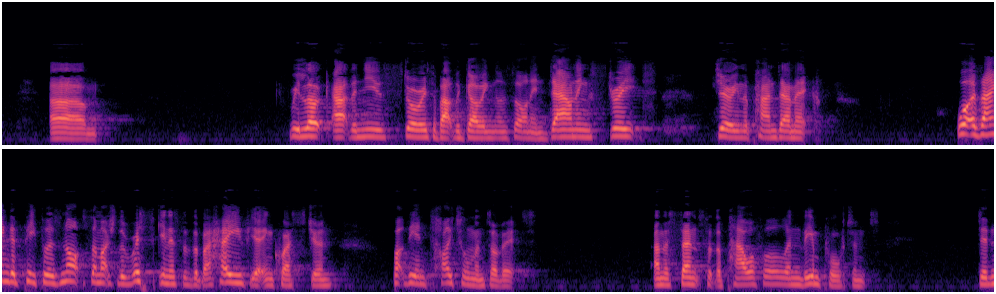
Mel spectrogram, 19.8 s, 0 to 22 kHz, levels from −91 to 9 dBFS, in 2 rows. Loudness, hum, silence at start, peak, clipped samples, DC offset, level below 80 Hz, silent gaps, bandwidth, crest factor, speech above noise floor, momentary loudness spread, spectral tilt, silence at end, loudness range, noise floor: -26 LUFS; none; 0.5 s; -4 dBFS; under 0.1%; under 0.1%; -70 dBFS; none; 5.2 kHz; 22 dB; 50 dB; 12 LU; -9 dB/octave; 0 s; 7 LU; -76 dBFS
